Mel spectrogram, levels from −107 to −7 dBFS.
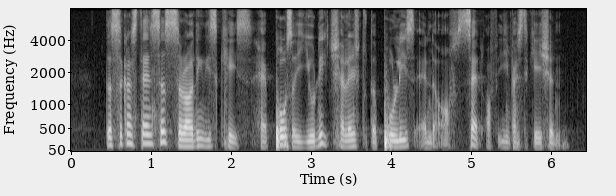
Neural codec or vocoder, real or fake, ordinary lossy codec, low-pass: none; real; none; none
